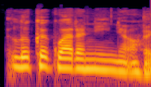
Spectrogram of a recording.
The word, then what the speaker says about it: Luca Guadagnino: Luca Guadagnino.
